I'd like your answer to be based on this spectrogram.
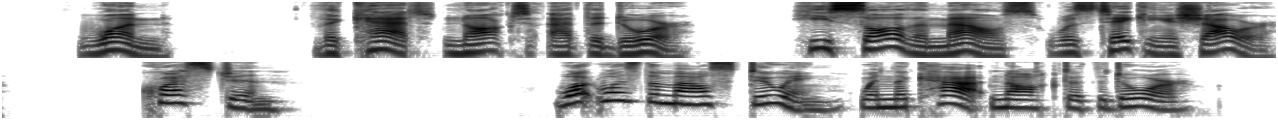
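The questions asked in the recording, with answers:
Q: What was the mouse doing when the cat knocked at the door?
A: He was taking a shower.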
